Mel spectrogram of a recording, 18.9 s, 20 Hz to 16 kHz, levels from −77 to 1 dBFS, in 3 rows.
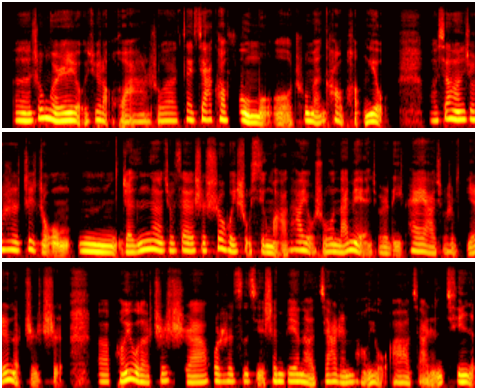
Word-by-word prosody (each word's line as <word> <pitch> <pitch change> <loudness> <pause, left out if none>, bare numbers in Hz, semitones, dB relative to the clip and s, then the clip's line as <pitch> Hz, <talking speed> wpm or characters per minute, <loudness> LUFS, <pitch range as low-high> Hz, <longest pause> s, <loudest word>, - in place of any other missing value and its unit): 嗯， 180 -1 +4
中 235 +6 +3
国 195 -6 +7
人 180 +2 +8
有 180 - +3
一 - - -3
句 180 +5 -2
老 175 - -1
话 155 -1 -5
啊， 160 +1 -4
说： 175 +2 -3
“在 205 -2 -2
家 200 +2 0
靠 200 0 +1
父 185 -3 +5
母， 125 -4 +1
出 180 - +1
门 160 -2 +1
靠 185 -1 -3
朋 140 +1 -3
友”， 165 -2 +3 0.5
好 180 0 -5
像 205 +2 +4
就 205 -1 0
是 200 -2 0
这 195 +3 -3
种 180 - -2
嗯， 160 -4 +4
人 165 +7 +2
呢， 200 -5 +3
就 180 0 -3
在 175 -1 -1
是 180 0 -2
社 185 +7 -1
会 170 -4 +1
属 170 - -4
性 160 -3 -3
嘛， 135 - -2
他 195 0 -1
有 175 - -1
时 - - -7
候 160 +1 -1
难 155 +3 0
免 185 -3 +1
就 135 - -11
是 130 - -3
离 90 -6 -7
开 180 -3 -2
呀， 145 -6 -1
就 - - -10
是 - - -7
别 125 +1 -5
人 190 +3 +3
的 - - 0
支 - - -5
持， - - -4 0.4
啊， 160 0 -5
朋 165 +2 +1
友 200 -4 +4
的 150 -2 0
支 170 +4 -4
持 175 -4 -3
啊， 145 +3 0
或 175 - 0
者 160 - -2
是 160 0 -2
自 160 +1 -5
己 165 - -3
身 165 -1 +1
边 165 0 0
呢， 140 -8 0
家 160 +5 -1
人 145 0 -2
朋 145 -5 -5
友， 150 +1 -4
啊， 140 -2 -3
家 125 - -5
人、 135 - -3
亲 155 -2 +2
人， - - -6
165 Hz, 255 characters per minute, -25 LUFS, 150-185 Hz, 0.5 s, 人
